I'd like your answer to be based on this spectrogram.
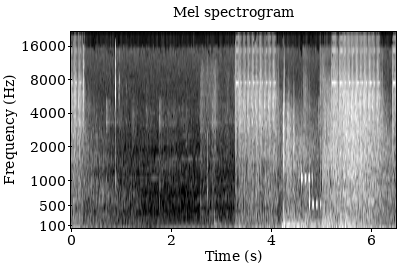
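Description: Artillery fire in the strategy game Supreme Ruler Ultimate, a steady rumble of distant gunfire building into louder, denser booming volleys in the later half, with no talking.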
